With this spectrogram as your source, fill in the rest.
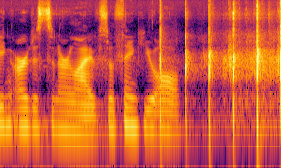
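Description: A middle-aged woman speaks into a microphone.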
